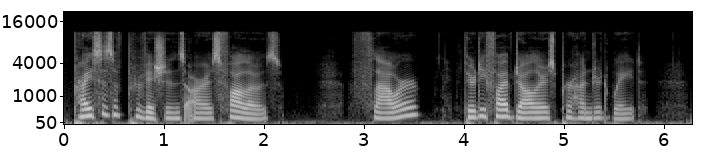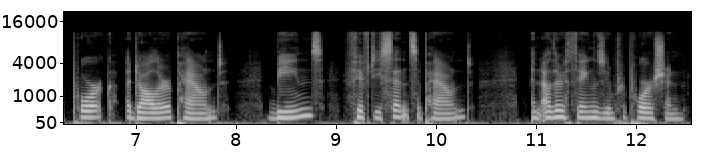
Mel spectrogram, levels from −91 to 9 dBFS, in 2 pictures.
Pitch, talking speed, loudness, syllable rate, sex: 180 Hz, 140 wpm, -20 LUFS, 4.4 syllables/s, female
